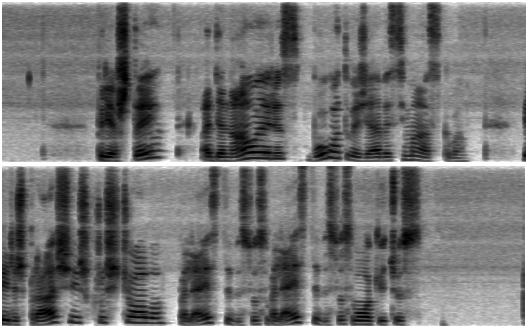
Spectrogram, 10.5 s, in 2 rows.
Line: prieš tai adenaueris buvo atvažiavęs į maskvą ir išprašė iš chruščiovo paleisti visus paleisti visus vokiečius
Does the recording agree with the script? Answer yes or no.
yes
